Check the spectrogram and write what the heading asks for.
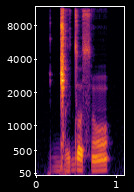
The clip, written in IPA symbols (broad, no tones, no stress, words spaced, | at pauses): ɡ͡ǁədɔsɔ̃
